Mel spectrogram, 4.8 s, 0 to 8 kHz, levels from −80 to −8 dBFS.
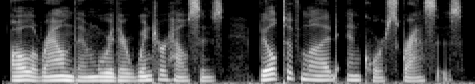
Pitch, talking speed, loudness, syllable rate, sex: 140 Hz, 165 wpm, -18 LUFS, 4.7 syllables/s, female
